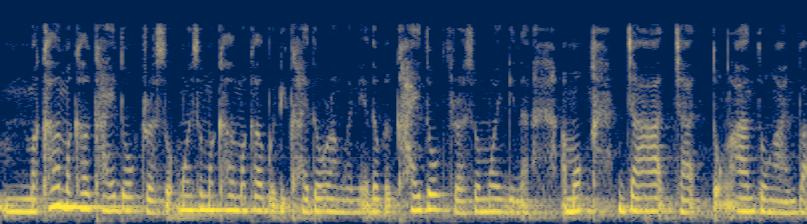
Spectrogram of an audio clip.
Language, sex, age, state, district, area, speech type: Manipuri, female, 30-45, Manipur, Chandel, rural, spontaneous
